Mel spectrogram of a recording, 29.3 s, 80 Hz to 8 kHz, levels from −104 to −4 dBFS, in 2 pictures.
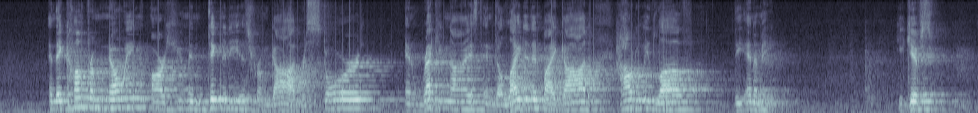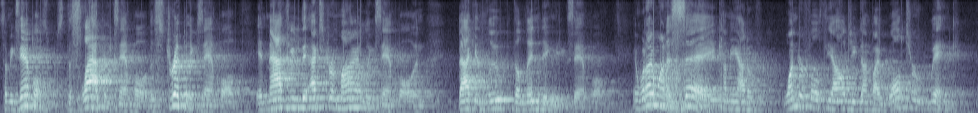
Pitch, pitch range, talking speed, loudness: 155 Hz, 145-175 Hz, 130 wpm, -25 LUFS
